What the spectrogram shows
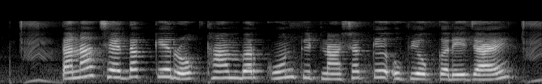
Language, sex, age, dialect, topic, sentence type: Chhattisgarhi, female, 41-45, Central, agriculture, question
